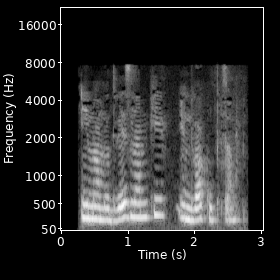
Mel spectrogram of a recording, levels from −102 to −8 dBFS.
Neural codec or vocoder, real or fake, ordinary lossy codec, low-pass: codec, 44.1 kHz, 7.8 kbps, Pupu-Codec; fake; AAC, 24 kbps; 19.8 kHz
